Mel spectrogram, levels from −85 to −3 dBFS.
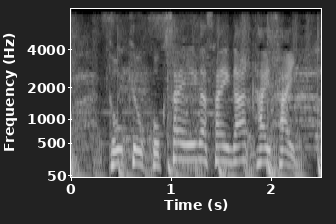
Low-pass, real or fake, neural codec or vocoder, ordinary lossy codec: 7.2 kHz; real; none; none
